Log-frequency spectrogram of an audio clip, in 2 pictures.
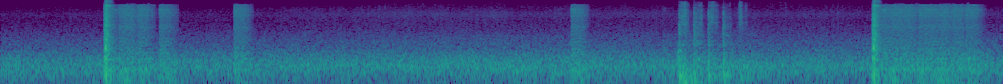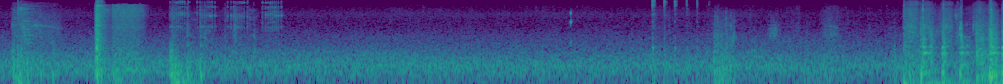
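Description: Soft game interface clicks sound as building pieces are placed.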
